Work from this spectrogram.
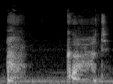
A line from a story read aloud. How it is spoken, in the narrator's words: he gasped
